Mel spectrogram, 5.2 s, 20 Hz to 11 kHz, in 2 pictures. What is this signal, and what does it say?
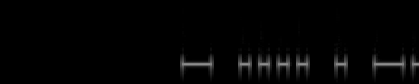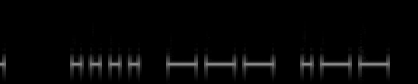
Morse code, heard as a keyed tone, about 20 wpm, 700 Hz. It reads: THEN HOW
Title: Sentences from Top 1000 Words - Review Part 1 - 20wpm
